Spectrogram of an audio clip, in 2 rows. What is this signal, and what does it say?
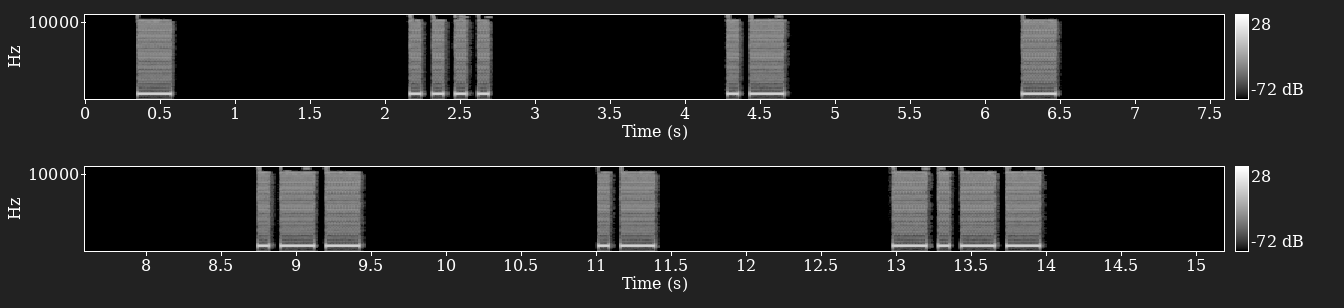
Morse code, heard as a keyed tone, about 16 wpm, spaced as for 5 wpm, 800 Hz. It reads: THAT WAY
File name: CW Code Groups @5WPM / QSOs / QSO WA7QOX 1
